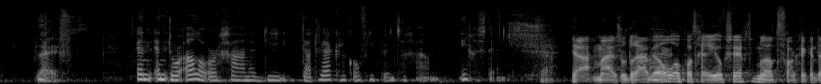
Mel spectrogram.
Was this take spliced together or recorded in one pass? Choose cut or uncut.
cut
